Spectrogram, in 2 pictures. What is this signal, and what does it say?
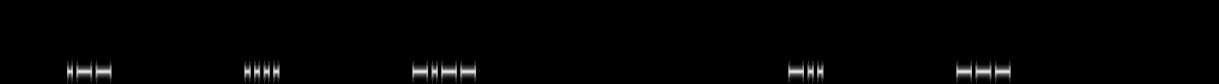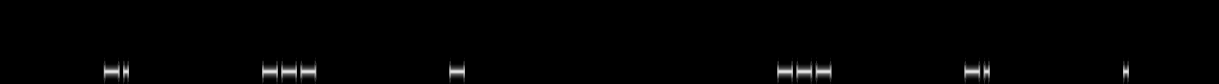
Morse code, heard as a keyed tone, about 25 wpm, spaced as for 6 wpm, 600 Hz. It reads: WHY DO NOT ONE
